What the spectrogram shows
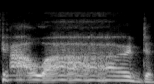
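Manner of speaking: long, ragged, rough, high scream, drawn out. Narrating the game as he disappears, the character yells after him: Shula screaming. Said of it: "as she screams".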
